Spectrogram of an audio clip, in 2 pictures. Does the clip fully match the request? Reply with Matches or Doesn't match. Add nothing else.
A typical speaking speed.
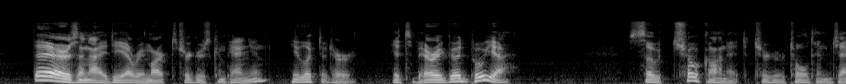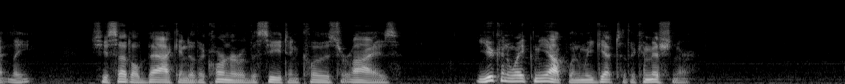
Matches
